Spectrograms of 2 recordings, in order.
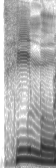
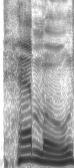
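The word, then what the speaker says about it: Temu: Teu and you know, everyone wants to say Teimu, but you know, during the Super Bowl they pronounced it Teu, so I'm assuming that's the way you pronounce it.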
